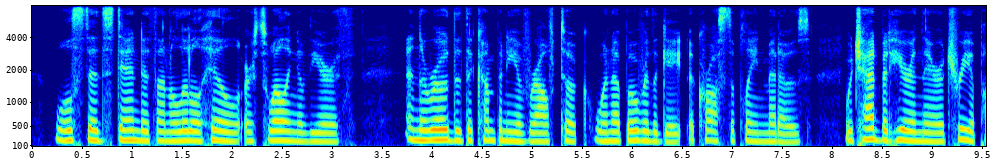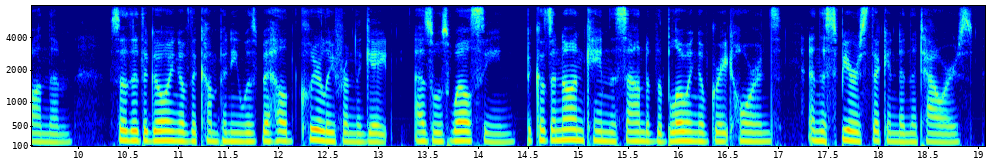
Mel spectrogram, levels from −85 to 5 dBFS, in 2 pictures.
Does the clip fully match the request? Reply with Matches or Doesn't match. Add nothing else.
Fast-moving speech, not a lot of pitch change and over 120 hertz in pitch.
Matches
